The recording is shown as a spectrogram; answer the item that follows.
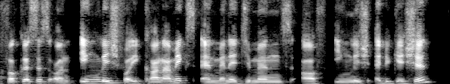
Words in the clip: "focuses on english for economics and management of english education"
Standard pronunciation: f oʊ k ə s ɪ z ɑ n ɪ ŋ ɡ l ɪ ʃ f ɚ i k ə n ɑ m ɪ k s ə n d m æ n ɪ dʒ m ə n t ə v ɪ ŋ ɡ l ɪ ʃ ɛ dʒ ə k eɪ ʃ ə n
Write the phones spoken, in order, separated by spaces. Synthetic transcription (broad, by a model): f oʊ k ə s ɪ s ɑ n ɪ ŋ ɡ l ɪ ʃ f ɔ i k ə n ɑ m ɪ k s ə n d m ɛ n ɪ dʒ m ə n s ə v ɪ ŋ ɡ l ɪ ʃ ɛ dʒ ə k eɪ ʃ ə n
